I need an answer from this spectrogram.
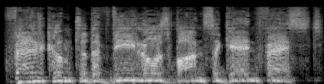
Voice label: jeers; medic; video games; source engine; tf; mvm

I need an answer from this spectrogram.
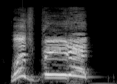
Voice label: emphatic run, survivor voice

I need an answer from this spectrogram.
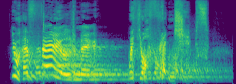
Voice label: announcer failure; source engine; tf

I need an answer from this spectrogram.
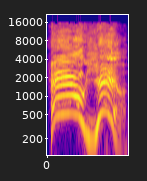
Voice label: hurrah, survivor voice

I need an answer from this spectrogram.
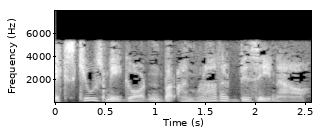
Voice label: scientist busy; source engine; hl1; video games

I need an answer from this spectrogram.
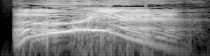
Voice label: taunt, biker; source engine; left 4 dead 2; survivor

